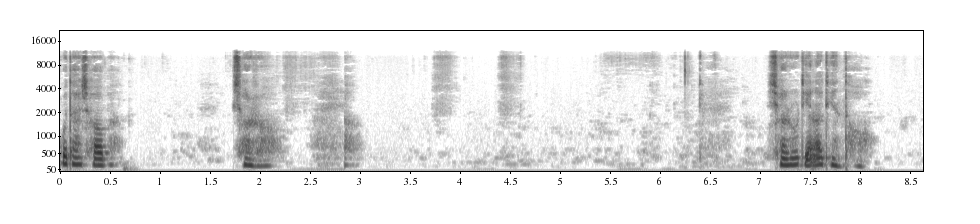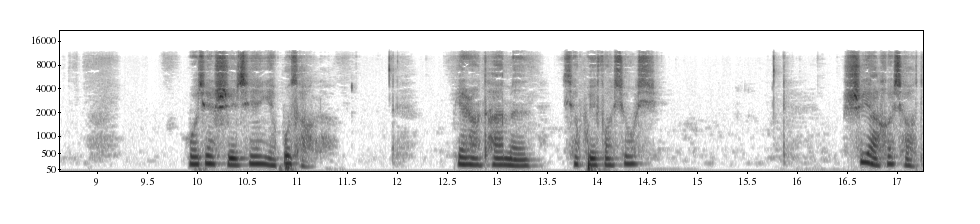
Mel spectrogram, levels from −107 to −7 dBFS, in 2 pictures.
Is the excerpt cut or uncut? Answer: cut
